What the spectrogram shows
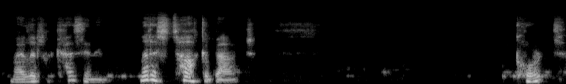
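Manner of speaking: low, hushed whisper, kept down. A woman draws the listener aside to talk, whispering low. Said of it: "and she whispers low".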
